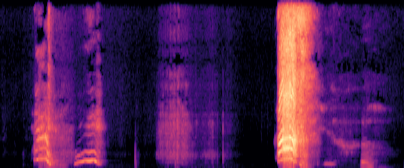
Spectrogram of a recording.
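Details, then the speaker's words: Deliberate attempt to muffle sneezes: a few short, stifled voiced sneezes, then one loud, forceful open sneeze that escaped muffling, and a brief sniff afterward; sneezing. "oh man I'm trying to find the best way to muff these I'm failing"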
